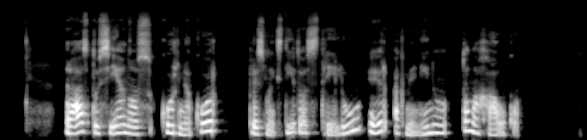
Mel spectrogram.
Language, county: Lithuanian, Klaipėda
